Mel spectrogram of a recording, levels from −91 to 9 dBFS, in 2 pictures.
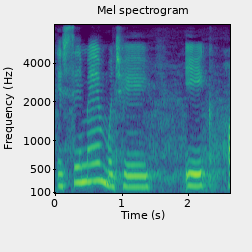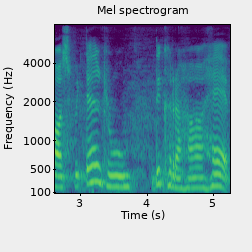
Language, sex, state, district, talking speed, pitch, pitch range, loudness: Hindi, female, Madhya Pradesh, Katni, 105 wpm, 210 Hz, 195-270 Hz, -17 LUFS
